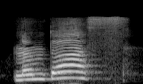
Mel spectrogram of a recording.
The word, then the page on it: Namtoas: Naka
